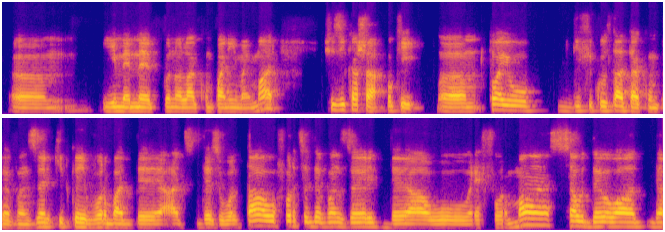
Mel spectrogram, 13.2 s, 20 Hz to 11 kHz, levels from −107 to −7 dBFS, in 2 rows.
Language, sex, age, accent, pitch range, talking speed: Romanian, male, 20-39, native, 115-135 Hz, 155 wpm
